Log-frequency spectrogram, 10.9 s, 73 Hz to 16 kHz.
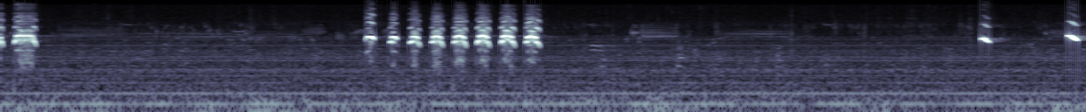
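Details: Ospreys at a nest cam in Charlo, Montana, on 3 October 2023 around 09:10. A brief high chirp opens, then a rapid run of about seven sharp whistled chirps, and later two isolated piercing notes, all over a quiet low hum.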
